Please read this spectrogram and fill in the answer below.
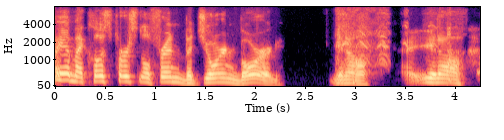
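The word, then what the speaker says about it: Björn: Bjorn. But Yeah, yeah, all the Scandinavian countries pronounce that like it was Byorn.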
